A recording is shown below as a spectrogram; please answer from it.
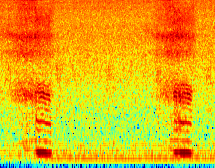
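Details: Ponta, a dog sleeping soundly indoors, snores twice, about three seconds apart. Each snore is a short, raspy, buzzing breath with a low hum under it. A steady low hum runs in the background of the quiet room.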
